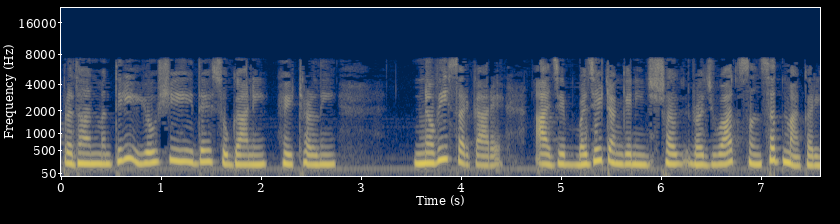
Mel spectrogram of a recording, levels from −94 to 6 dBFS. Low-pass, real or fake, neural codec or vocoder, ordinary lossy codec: 7.2 kHz; real; none; none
